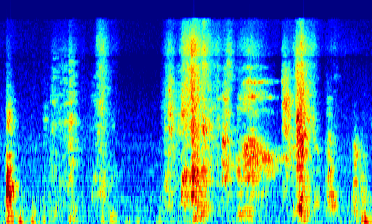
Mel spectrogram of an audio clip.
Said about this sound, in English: So, sorry guys, my dog is chewing on something. I don't know if you can hear it.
